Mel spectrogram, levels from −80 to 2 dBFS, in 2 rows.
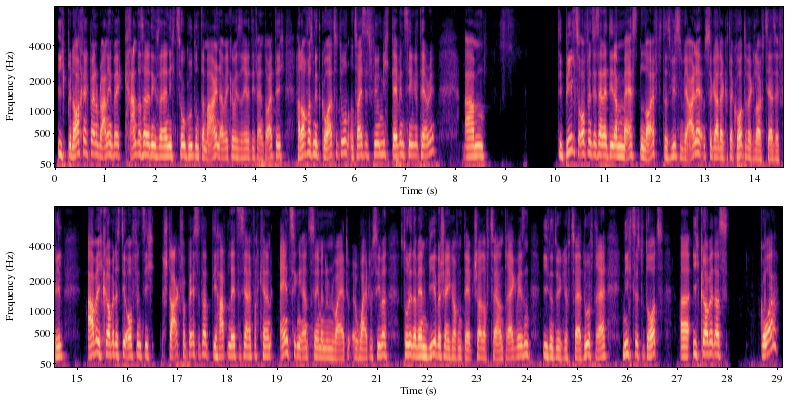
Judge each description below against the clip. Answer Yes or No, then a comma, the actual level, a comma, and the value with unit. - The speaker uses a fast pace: Yes, fast, 225 wpm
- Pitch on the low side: No, medium, 145 Hz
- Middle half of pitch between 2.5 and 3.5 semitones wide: Yes, average, 2.9 semitones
